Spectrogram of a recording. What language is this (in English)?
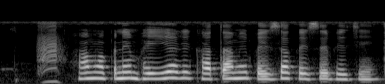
Bhojpuri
